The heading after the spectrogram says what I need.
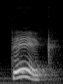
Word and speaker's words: thick: Just because in Russian we don't really have this sound, like thick. It was really hard for me at the beginning to learn how to pronounce this word correctly as a native Russian speaker.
